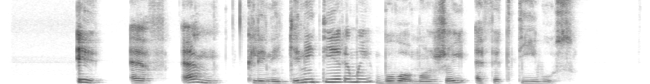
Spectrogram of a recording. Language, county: Lithuanian, Klaipėda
